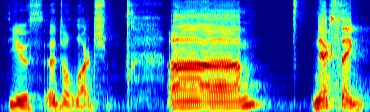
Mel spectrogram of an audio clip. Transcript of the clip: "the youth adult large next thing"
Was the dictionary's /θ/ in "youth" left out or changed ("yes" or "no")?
no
